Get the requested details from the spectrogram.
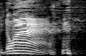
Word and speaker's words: Dwyane: Well, how does phonetically that make sense? Sound it out. D-W-Y-A-N-E. – Dwayne. It doesn't make any sense.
